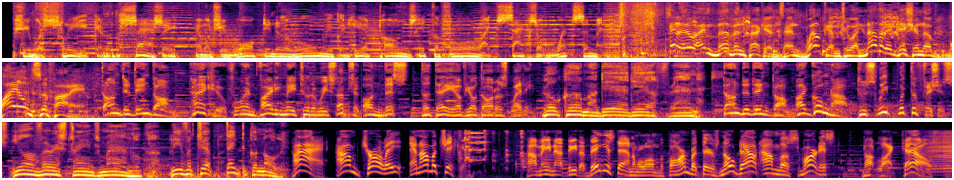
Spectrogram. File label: character voice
